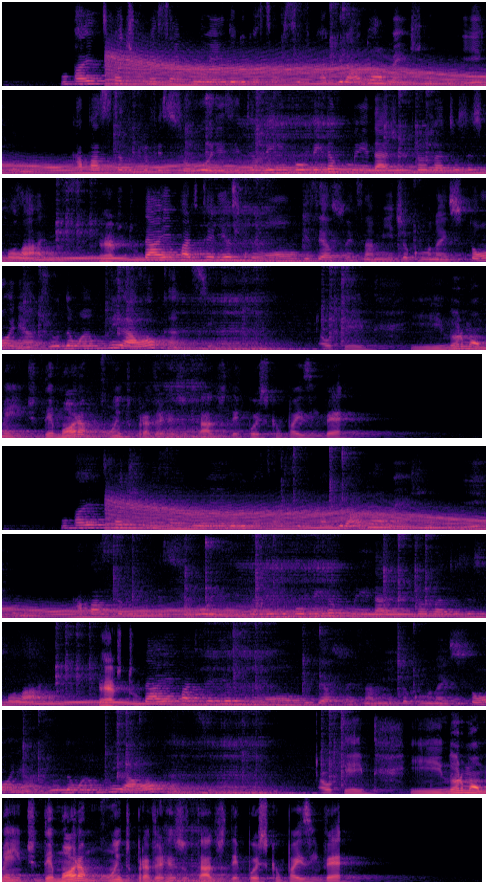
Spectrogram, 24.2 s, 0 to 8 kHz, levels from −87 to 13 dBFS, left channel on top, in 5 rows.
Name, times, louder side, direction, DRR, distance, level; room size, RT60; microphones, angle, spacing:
voice 1, 0.6-5.2 5.5-10.3 11.0-16.8, left 3 dB, 60° left, 7 dB, 1.2 m, -36 dB
sound 1, 1.0-15.0, left 1 dB, 15° left, 0.7 m, -38 dB
sound 2, 2.8-3.0 3.3-3.5 5.9-6.2 6.6-7.0 7.4-7.6 8.6-9.1 10.2-10.6 12.0-12.3 12.7-12.9 13.6-13.8 14.7-14.9 15.5-15.9 16.9-17.1 17.7-18.0, right 1 dB, 30° right, 2.7 m, -54 dB
sound 3, 5.9-8.3 8.6-8.7 9.1-9.2 9.7-9.8 11.3-12.5 12.9-13.0 14.6-14.8 16.0-17.3 17.6-17.7 18.0-18.1 18.8-18.9 19.1-21.7, right 1 dB, 10° right, 2.1 m, -45 dB
voice 2, 10.6-11.1 17.7-22.7, right 7 dB, 75° right, 17 dB, 0.4 m, -32 dB
9.4 x 9.1 x 9.0 m, 1.5 s
head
